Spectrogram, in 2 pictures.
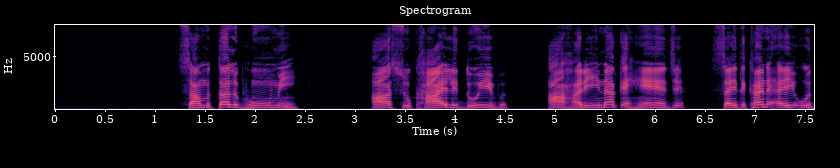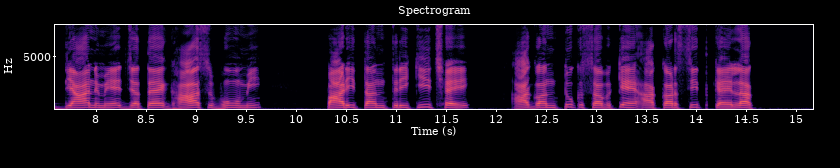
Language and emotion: Maithili, neutral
